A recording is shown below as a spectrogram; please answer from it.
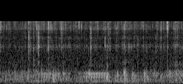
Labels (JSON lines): {"label": "biophony", "recorder": "HydroMoth"}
